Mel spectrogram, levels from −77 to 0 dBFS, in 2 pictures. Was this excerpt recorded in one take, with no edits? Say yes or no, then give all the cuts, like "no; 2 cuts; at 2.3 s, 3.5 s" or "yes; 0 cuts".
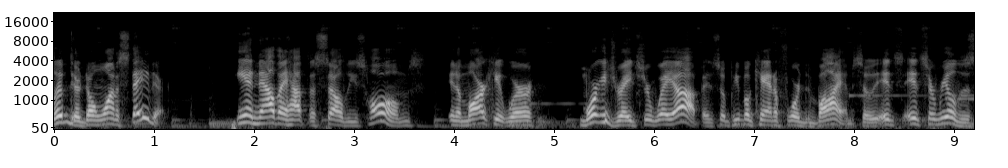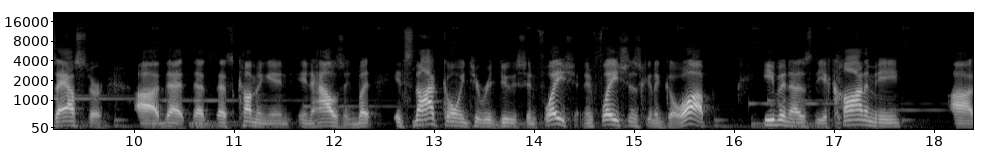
yes; 0 cuts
